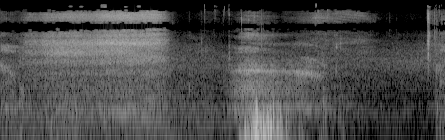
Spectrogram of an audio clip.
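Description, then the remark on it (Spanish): A slow, airy deep inhale lasting over a second, a brief pause, then a heavier, breathy exhale with a low rush, alone without speech. “Y comenzamos con una respiración profunda que nos trae aquí.”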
